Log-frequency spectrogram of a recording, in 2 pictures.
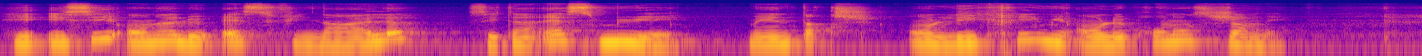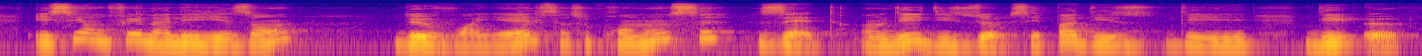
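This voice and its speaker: Woman, French teacher, warm mellow tone, patient deliberate explaining. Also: on the high side. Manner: slow, careful reading with switches between Arabic and French. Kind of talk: explaining a pronunciation lesson.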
